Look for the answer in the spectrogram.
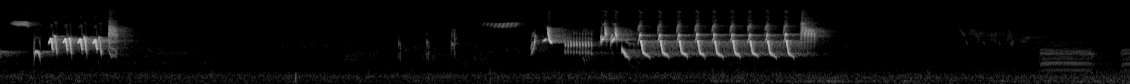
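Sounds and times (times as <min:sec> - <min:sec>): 
common nightingale rattling song: 0:00.0 - 0:01.3, 0:04.0 - 0:08.3.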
